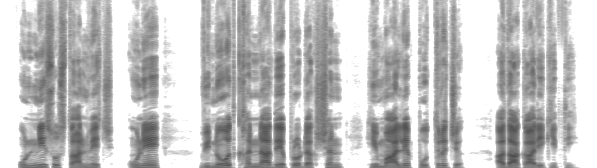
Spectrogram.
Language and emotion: Dogri, neutral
